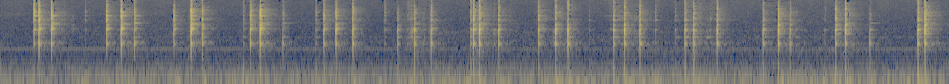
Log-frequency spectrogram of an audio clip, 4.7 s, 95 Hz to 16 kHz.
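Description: A small, hollow, rectangular printed metal Altoids Arctic mint tin is held in one hand and tapped quickly with the fingertips and short nails. Each tap gives a short, bright metallic click around 3.5 kHz that dies away almost at once, over a low, steady background rumble.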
